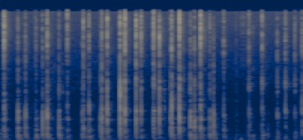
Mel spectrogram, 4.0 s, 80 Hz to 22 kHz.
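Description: Fingers tap and scratch on a hand soap dispenser, producing a quick, uneven run of about 26 short, dry clicks. The clicks are bright and mid-pitched, each dying away almost at once.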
